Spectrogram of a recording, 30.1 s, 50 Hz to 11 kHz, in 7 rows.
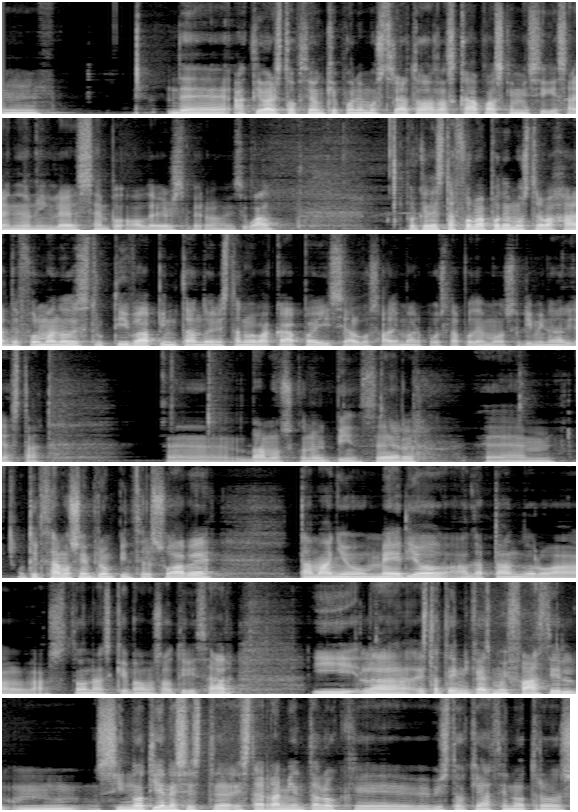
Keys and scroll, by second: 21.8 super+space.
